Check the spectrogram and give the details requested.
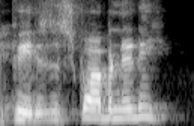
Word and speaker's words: Scarpiniti: you say your last name pete is it scarborough nittany it's scurpinity right okay it's capable it's skirts in an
